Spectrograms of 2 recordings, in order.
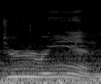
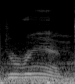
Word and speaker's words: Duran: you so much laughs my name durian it's Duran Duran Duran wait what is the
